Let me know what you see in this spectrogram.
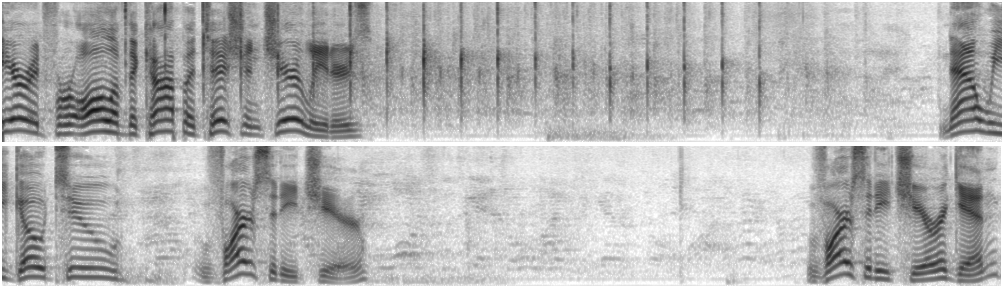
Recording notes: Live from the deck at The New Bertie's Inn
